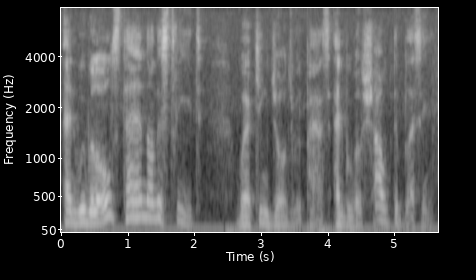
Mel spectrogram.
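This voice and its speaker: A man voicing a solemn orphanage director instructing children in a told story, deliberate and husky. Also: medium pitch, very animated, warm tone, full character voice.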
